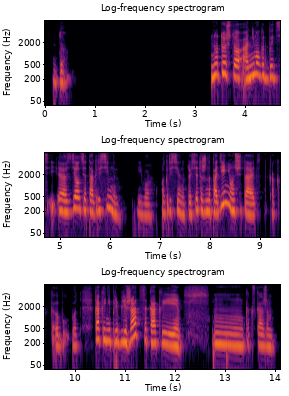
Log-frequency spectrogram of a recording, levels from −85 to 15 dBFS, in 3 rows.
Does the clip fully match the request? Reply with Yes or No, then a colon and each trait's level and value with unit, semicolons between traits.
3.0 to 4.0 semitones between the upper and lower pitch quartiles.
No: average, 4.5 semitones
